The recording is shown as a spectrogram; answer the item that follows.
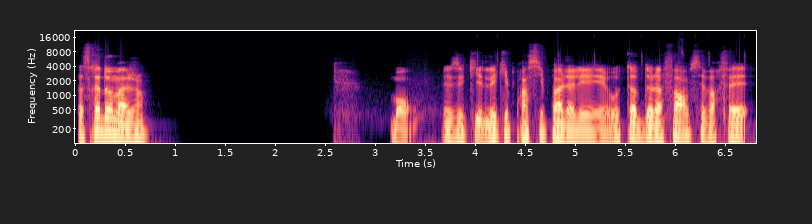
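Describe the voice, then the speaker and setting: A man's voice: medium pitch, moderate pace, no echo, highs cut off. A man giving casual running commentary on his video game, given to sarcastic, grumbling asides. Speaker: gaming video creator.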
